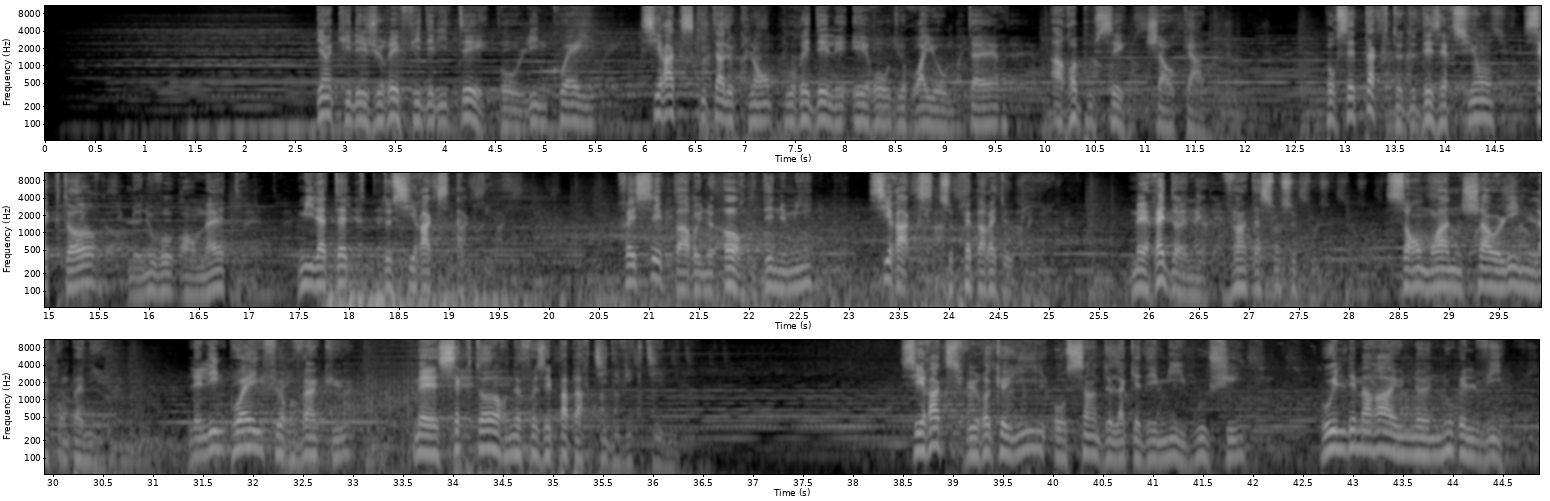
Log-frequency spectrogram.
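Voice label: music voice over endings French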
